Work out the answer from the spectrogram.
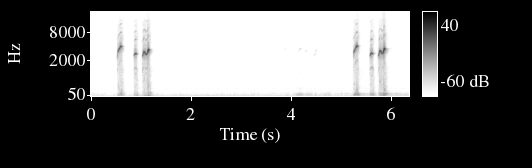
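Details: Black-headed bulbul (kutilang emas) lure song played to stimulate captive birds to sing: two brief phrases of three bright, liquid whistled notes, the second about five seconds after the first, with silence between.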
